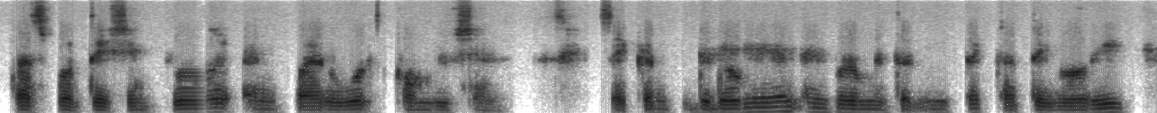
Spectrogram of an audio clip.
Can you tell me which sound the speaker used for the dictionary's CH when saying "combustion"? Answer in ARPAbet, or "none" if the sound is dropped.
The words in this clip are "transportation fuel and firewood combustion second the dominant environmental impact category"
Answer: none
